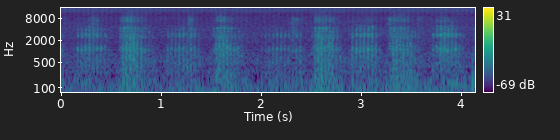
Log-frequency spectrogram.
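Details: Sleeping pet cat snores in quick hoarse rasps, about one breath every half to three-quarters of a second, each a dense low rumble with a gritty edge.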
